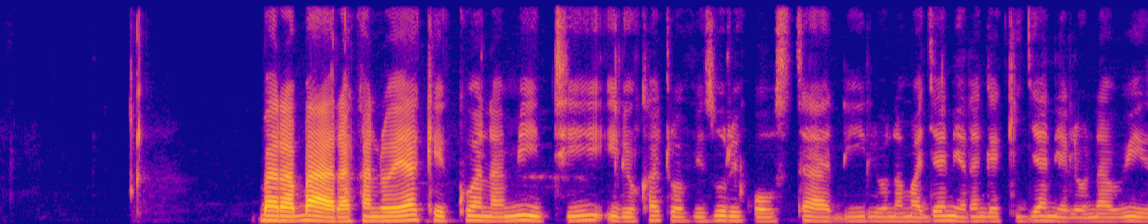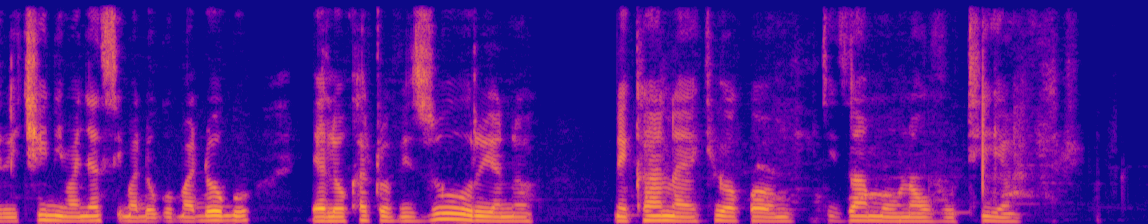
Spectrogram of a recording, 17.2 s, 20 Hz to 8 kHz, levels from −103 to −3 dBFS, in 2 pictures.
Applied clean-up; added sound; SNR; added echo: none; none; none; none.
